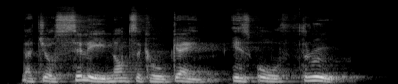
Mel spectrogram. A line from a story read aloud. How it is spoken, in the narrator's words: snapped the big kangaroo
